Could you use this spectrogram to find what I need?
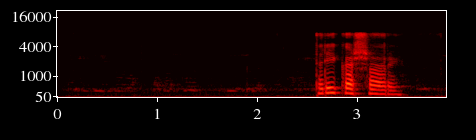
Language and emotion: Russian, neutral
